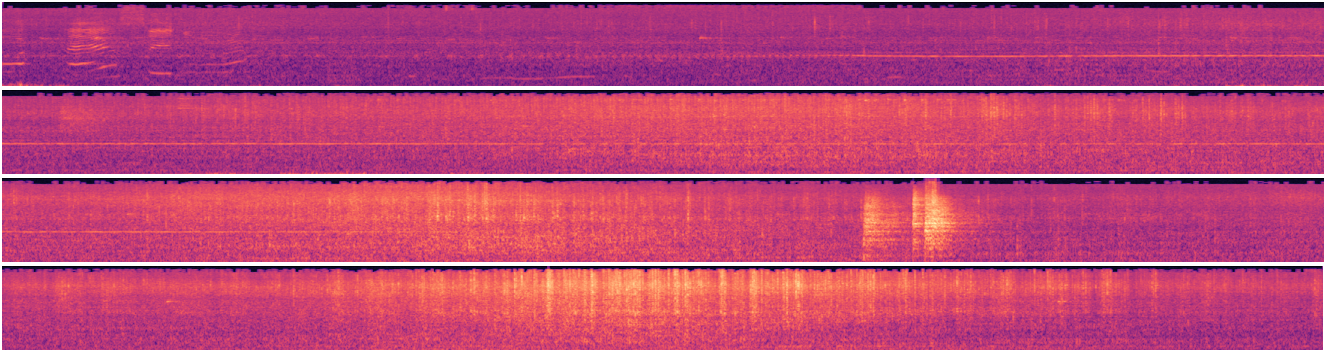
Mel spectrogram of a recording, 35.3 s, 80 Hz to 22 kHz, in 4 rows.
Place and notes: Cruz das Almas, Bahia, Brazil - O som da Mata
Captação de audio no Parque Ambiental Mata de Cazuzinha uma reserva florestal localizado no bairro Ana Lúcia em Cruz das Almas Bahia Brazil a captação foi nos dia 04 de Março de 2014 as 18:30h, Atividade da disciplina de Sonorização ministrada pela docente Marina Mapurunga do Curso de Cinema e Audiovisual da Universidade Federal do Recôncavo da Bahia UFRB CAMPUS LOCALIZADO NA CIDADE DE cachoeira Bahia Brazil, Equipamento utilizado foi o gravador de audio Tascam Dr40 formato em Wave 16 bits 44.100 khz.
